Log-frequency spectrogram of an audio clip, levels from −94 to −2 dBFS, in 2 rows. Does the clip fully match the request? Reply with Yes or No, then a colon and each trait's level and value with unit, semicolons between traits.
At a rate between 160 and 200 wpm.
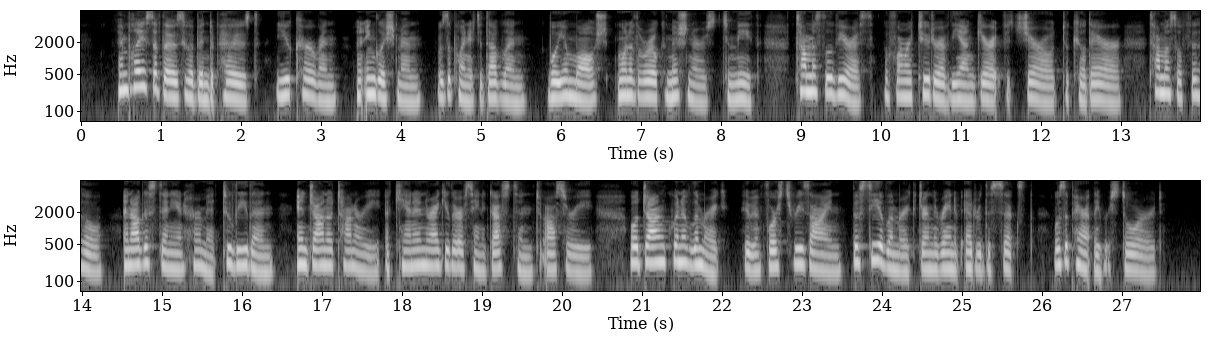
Yes: average, 170 wpm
